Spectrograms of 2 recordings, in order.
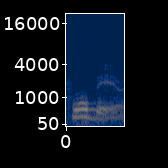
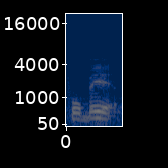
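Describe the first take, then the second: First: Forebear as FOR-bear, first syllable stressed. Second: Forbear as for-BEAR, second syllable stressed. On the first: Lecturer giving stress-pair examples, forebear stressed on first syllable. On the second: Lecturer giving stress-pair examples, forbear stressed on second syllable. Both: Shown as a demonstration. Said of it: "differ in stress".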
